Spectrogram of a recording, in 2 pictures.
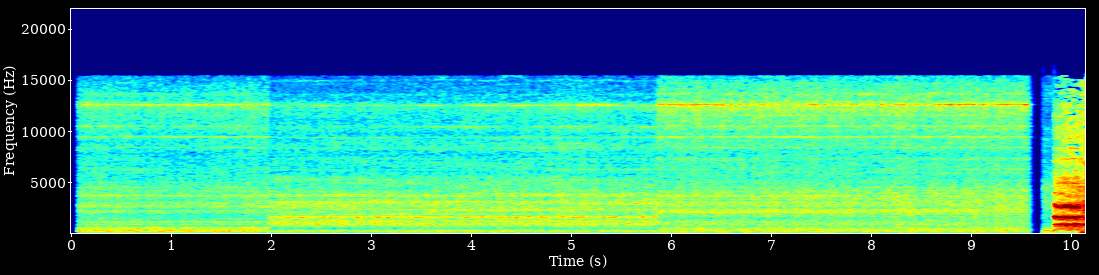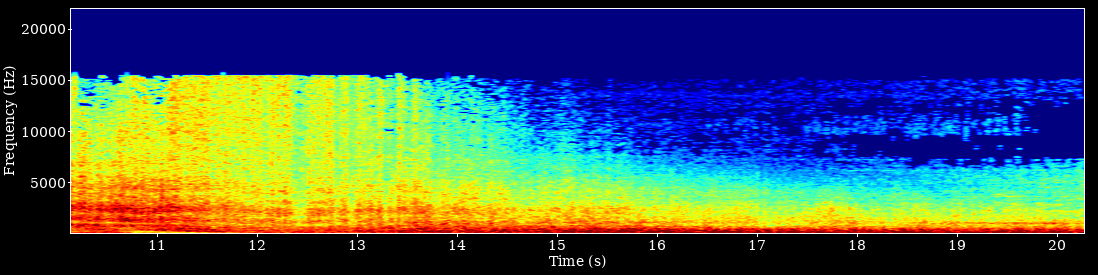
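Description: A steady hum for about the first ten seconds. Then, after a sharp break, a missile's rocket motor ignites with a sudden blast and a loud, steady rush that sweeps down in pitch as the missile climbs away.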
